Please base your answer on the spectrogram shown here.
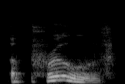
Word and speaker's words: approve: Approve rhymes with love, of whose eyes I might approve this flower's force in stirring love.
